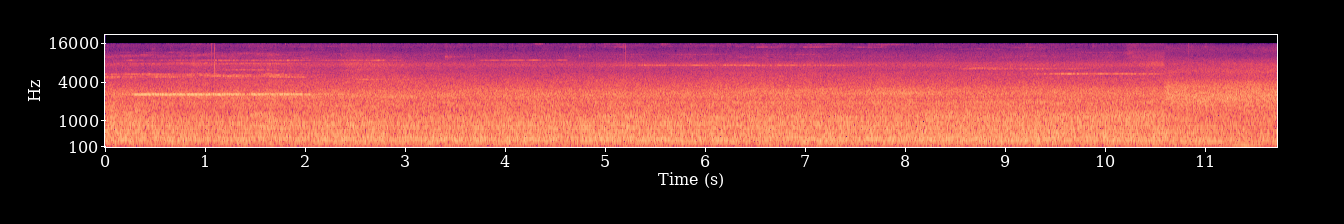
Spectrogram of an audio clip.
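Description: Steady traffic noise from a busy avenue, with city buses and cars passing.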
